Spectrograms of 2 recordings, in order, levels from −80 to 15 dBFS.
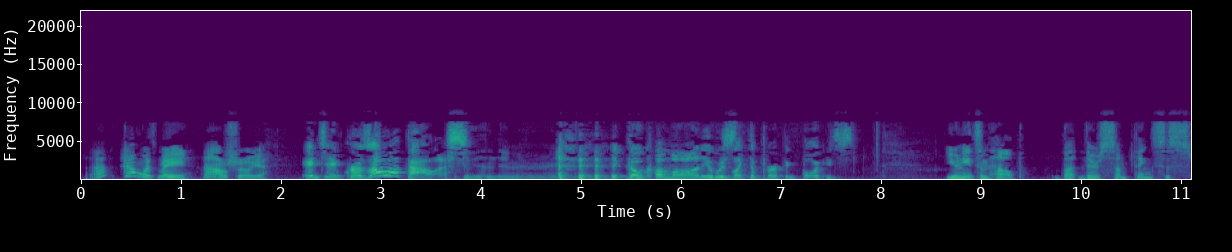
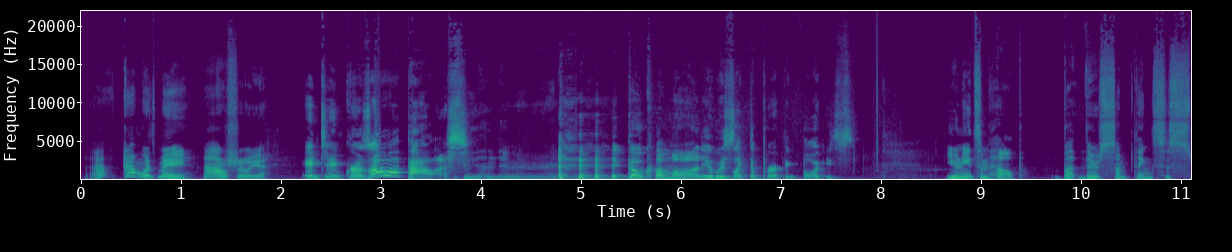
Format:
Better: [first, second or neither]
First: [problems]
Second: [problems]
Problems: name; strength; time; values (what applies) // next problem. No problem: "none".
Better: second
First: garbled, watery; badly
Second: none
